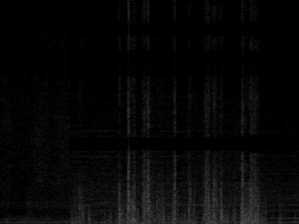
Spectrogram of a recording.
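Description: Wind buffeting an outdoor microphone, starting suddenly about a second in and coming in irregular louder gusts.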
